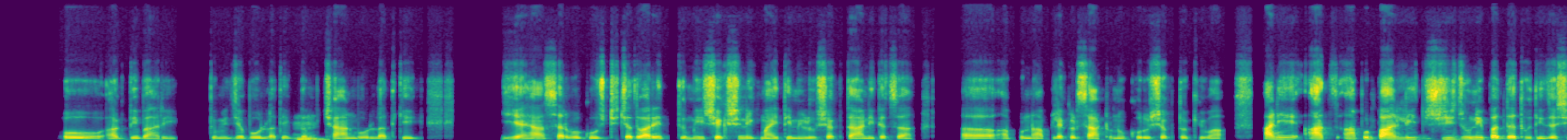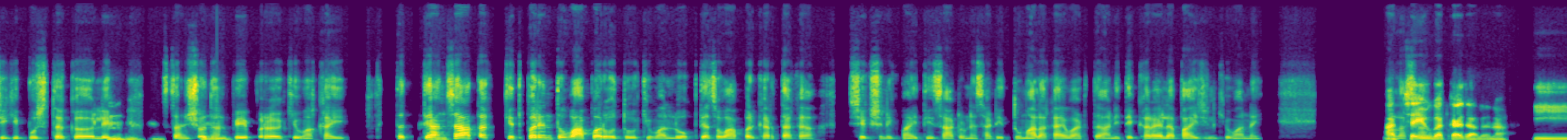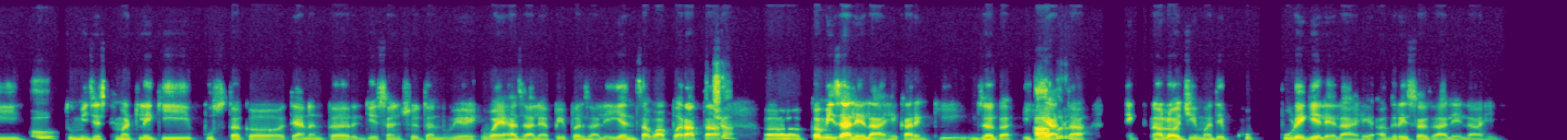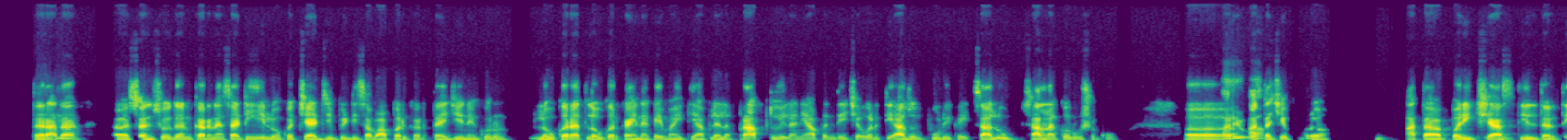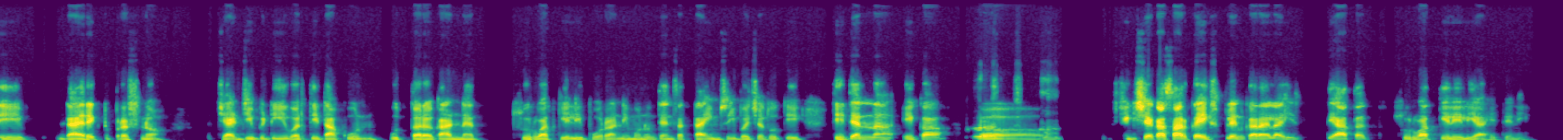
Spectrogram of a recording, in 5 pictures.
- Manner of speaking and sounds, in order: "पेपर" said as "पेप्र"; tapping; in English: "टेक्नॉलॉजीमध्ये"; other noise; in English: "एक्सप्लेन"
- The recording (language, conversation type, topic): Marathi, podcast, शैक्षणिक माहितीचा सारांश तुम्ही कशा पद्धतीने काढता?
